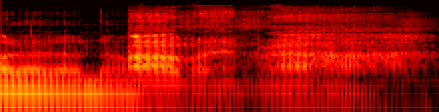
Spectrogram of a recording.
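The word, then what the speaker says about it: Amon-Ra: Amon Ra. – Which you just got to say his name like Broncos country, let's ride.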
